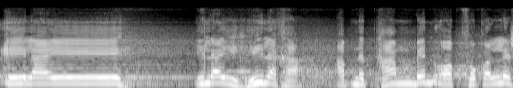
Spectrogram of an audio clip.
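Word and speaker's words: إليه: আস্তাগফ আমার সাথে বলেন এখন আমার সাথে বলেন আস্তাগফিরুল্লাহা ও ইলাই ইলাইহি লেখা আপনি থামবেন ওয়াকফ করলে শেষের হরফ জজম হয়ে যাবে ইলাই হাটা উচ্চারণ হবে কিন্তু ইলাইহি বলবেন না আসতাফিরুল্লাহ ইলাই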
